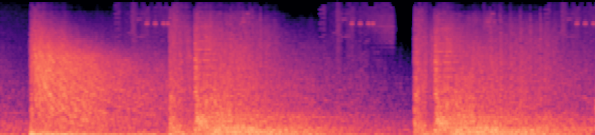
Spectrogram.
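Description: Grenade explosions in the Mass Effect video game, two loud close blasts each followed by long rumbling decay, the second arriving about four seconds after the first.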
